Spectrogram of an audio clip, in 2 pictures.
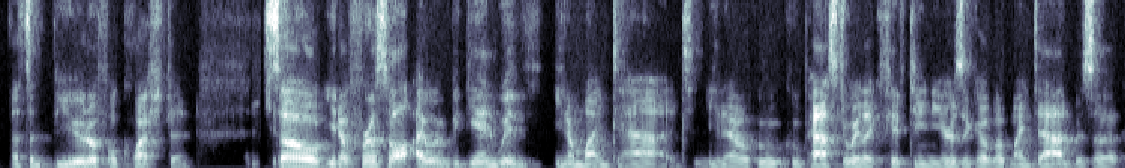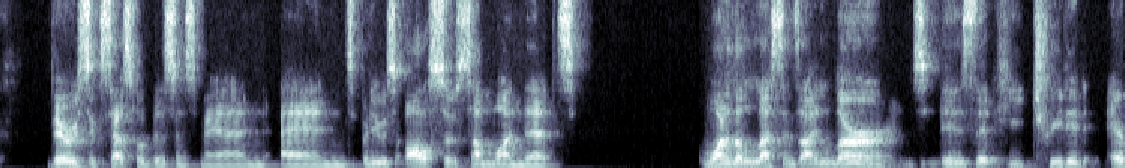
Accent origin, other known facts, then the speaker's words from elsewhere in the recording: Boston, Massachusetts, United States; I'm American, grew up in Boston, spent my first 40 years, I'm 51, first 40 years in the United States.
